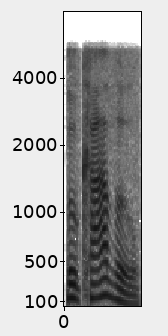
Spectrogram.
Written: Bukavu

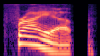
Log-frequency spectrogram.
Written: fry-up

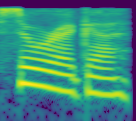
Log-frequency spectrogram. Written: Suruga Bay

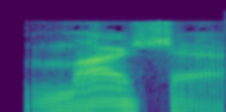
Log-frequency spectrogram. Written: marcia

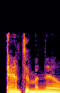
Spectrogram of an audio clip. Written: antimonyl

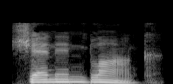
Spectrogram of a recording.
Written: chenin blanc

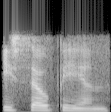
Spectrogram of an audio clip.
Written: Aesopian

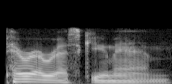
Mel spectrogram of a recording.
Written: pararescueman

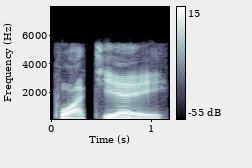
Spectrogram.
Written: Poictiers

